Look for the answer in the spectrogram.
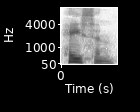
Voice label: "hasten", us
